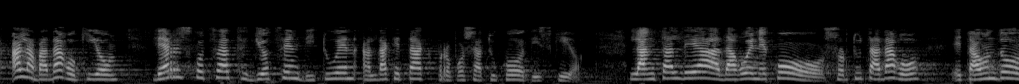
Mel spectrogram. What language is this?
Basque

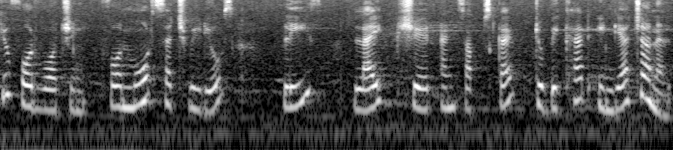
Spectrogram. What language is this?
English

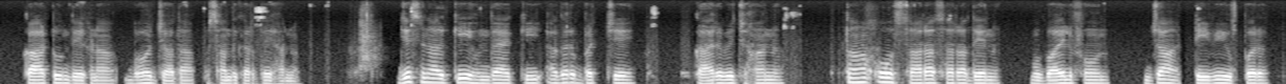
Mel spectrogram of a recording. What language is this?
Punjabi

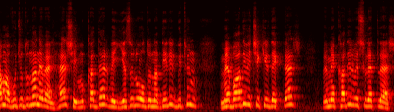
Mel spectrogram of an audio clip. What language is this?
Turkish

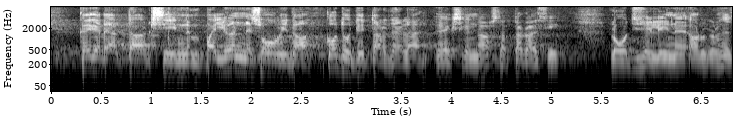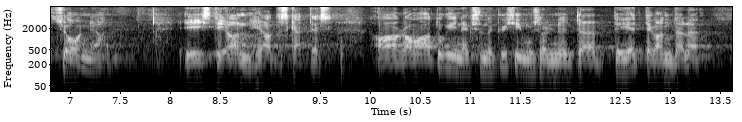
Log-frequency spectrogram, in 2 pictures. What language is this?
Estonian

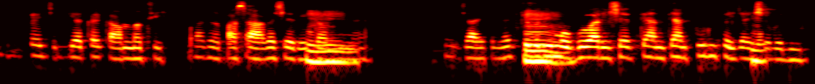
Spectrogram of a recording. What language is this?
Gujarati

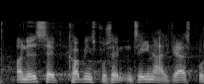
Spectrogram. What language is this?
Danish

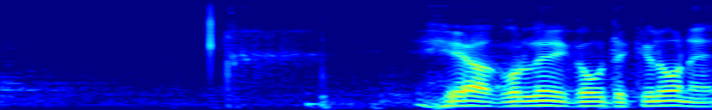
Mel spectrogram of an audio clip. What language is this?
Estonian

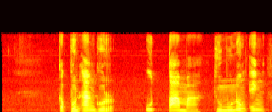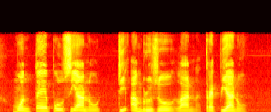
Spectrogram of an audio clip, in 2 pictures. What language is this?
Javanese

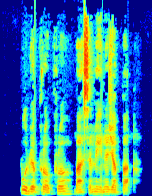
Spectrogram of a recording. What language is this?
Ghomala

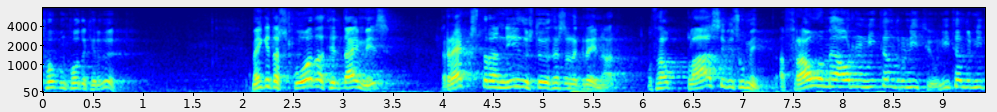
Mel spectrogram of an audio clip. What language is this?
Icelandic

